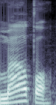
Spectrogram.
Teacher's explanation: ত কলকলার হরফ উপরের দিকে ধাবিত করে ধাক্কা দিয়ে উচ্চারণ করব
